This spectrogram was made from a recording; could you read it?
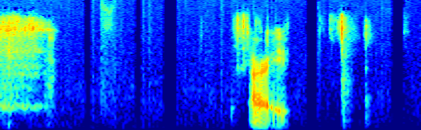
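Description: Tarot cards are shuffled for a reading about Kim and Pete in a quick, papery riffle lasting half a second, followed by a brief vocal sound and a couple of soft taps as the deck settles.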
